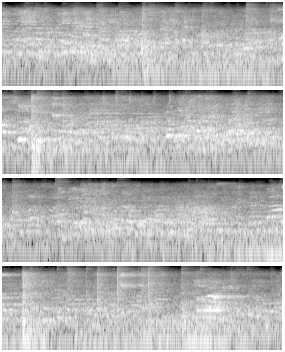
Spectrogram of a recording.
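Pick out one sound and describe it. Young people chatter and talk loudly in an echoing hall.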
